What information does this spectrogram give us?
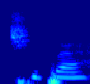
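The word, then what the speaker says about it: Chiper: locally and across borders now cheaper is spelled c-h-i-p-e-r and yes it's an app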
